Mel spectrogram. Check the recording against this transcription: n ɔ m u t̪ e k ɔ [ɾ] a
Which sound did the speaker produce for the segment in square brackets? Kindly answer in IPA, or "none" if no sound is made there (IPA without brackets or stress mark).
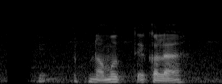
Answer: l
